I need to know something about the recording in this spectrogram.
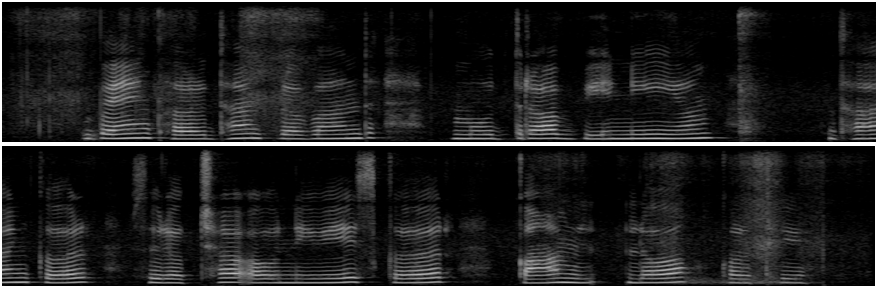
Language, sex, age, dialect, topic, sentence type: Chhattisgarhi, female, 36-40, Northern/Bhandar, banking, statement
